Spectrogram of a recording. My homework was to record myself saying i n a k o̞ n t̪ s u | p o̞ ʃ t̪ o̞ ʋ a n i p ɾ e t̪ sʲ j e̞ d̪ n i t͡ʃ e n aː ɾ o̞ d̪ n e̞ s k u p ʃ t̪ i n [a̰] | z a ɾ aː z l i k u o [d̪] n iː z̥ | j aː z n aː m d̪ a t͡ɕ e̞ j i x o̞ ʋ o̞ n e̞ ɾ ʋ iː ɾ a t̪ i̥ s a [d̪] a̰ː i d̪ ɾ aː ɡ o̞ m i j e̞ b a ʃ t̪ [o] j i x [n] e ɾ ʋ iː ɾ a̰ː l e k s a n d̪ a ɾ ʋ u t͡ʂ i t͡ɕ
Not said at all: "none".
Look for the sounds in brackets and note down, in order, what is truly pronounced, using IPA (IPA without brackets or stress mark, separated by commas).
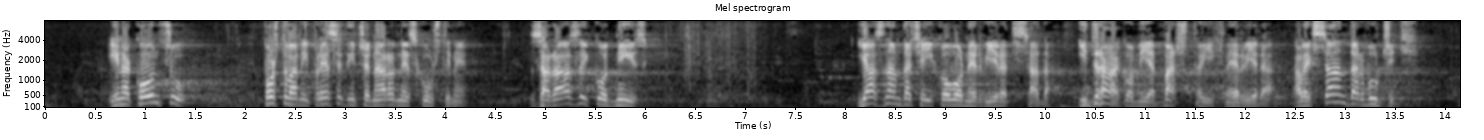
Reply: ḛ, d̪, d̪, o, n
